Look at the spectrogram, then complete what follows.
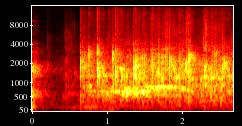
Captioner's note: applause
